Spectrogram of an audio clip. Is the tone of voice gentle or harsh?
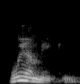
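gentle. The voice sounds calm and gentle. The speaker is prompted to reflect. The speaker calls it right. "במקום בקול הזה, הוא היה בא ואומר"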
